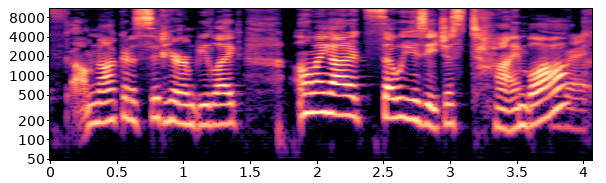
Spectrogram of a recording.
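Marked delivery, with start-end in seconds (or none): 1.8-4.0 put-on valley girl voice, higher, slower. A self-described night person pictures claiming it is easy, in a valley girl voice. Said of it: "in that valley girl voice".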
